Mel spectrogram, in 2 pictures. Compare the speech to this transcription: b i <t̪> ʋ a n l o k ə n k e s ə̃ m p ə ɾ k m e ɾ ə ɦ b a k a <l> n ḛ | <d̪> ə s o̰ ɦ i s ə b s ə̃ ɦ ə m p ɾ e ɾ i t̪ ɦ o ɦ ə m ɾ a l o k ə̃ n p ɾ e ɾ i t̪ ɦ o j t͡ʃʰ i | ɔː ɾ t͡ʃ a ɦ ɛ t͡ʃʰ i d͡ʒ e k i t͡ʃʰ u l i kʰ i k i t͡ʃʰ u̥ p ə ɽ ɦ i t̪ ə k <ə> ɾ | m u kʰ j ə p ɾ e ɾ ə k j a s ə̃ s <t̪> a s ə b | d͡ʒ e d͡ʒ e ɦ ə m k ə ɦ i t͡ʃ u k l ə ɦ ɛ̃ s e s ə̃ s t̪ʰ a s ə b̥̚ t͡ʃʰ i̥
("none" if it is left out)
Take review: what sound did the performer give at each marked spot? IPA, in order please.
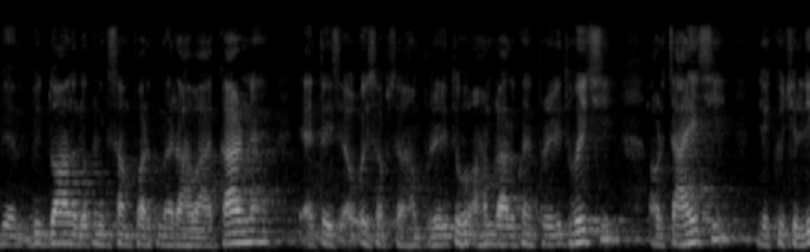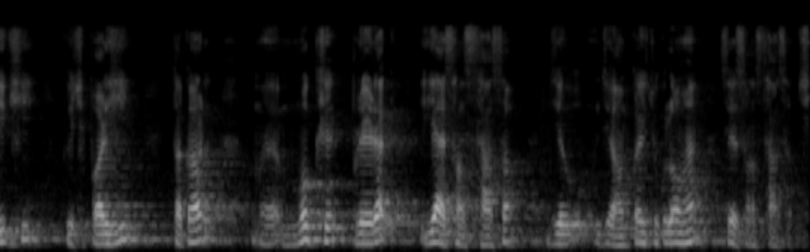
d̪, ɾ, t̪, ə, t̪ʰ

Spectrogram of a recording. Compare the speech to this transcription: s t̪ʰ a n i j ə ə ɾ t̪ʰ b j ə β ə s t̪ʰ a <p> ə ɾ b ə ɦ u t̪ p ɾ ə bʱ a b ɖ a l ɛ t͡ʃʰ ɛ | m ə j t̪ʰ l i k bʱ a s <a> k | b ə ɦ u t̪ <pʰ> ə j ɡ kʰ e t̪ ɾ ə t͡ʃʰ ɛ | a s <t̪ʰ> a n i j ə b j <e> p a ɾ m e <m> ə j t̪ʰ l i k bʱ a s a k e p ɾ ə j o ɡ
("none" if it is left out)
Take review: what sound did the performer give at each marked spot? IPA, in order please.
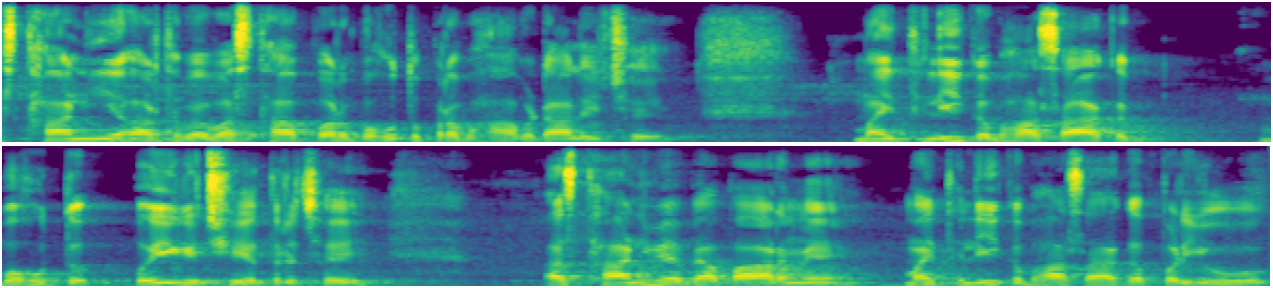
p, a, p, t̪ʰ, a, m

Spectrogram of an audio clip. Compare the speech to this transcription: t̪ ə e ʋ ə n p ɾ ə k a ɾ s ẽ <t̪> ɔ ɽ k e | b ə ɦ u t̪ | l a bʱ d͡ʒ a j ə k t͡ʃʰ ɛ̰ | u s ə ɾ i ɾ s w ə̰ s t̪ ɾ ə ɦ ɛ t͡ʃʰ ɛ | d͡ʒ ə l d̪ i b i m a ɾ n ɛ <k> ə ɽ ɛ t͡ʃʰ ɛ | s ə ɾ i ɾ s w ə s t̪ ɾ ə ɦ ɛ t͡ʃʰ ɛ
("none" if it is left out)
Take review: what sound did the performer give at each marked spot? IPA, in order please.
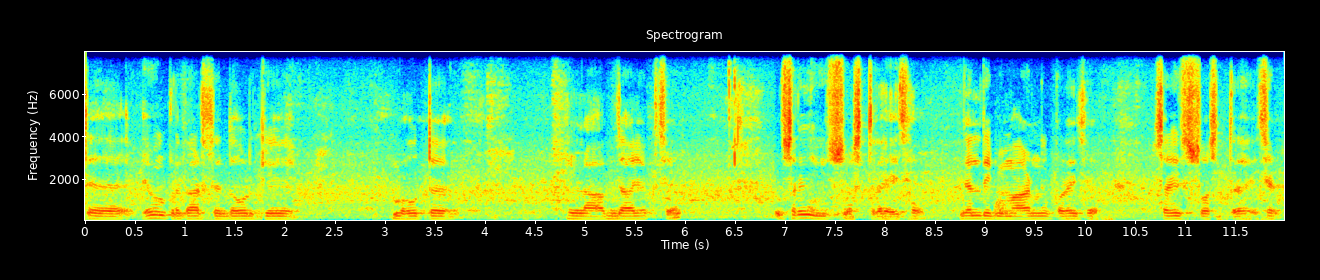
d̪, p

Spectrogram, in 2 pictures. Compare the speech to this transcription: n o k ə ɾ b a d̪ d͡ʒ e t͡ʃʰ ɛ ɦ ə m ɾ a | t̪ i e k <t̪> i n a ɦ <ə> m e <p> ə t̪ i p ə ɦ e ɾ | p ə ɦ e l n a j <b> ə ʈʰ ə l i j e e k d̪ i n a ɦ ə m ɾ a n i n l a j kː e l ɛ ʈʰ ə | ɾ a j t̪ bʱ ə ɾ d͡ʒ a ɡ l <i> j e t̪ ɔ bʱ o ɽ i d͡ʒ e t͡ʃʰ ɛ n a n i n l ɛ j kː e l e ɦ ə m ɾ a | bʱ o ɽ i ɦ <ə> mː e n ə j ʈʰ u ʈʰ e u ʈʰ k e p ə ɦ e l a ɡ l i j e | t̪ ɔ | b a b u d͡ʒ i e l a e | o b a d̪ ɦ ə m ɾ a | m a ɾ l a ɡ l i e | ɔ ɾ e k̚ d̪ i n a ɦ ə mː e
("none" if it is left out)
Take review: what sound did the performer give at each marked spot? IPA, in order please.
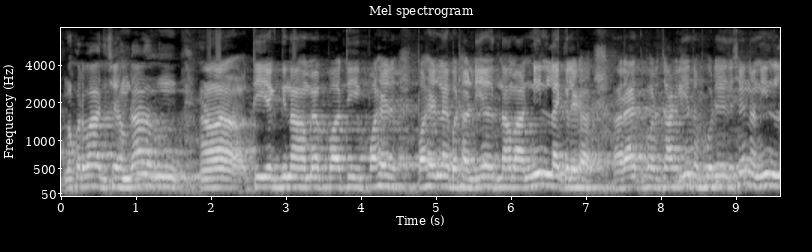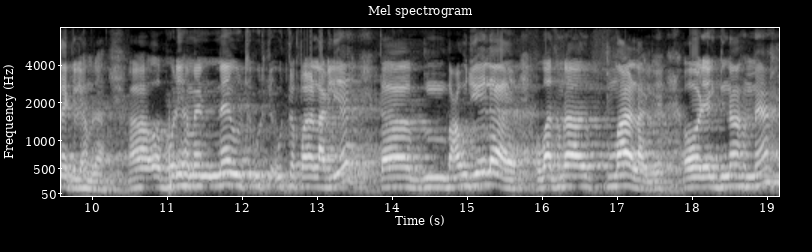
d̪, ə, p, b, i, ə

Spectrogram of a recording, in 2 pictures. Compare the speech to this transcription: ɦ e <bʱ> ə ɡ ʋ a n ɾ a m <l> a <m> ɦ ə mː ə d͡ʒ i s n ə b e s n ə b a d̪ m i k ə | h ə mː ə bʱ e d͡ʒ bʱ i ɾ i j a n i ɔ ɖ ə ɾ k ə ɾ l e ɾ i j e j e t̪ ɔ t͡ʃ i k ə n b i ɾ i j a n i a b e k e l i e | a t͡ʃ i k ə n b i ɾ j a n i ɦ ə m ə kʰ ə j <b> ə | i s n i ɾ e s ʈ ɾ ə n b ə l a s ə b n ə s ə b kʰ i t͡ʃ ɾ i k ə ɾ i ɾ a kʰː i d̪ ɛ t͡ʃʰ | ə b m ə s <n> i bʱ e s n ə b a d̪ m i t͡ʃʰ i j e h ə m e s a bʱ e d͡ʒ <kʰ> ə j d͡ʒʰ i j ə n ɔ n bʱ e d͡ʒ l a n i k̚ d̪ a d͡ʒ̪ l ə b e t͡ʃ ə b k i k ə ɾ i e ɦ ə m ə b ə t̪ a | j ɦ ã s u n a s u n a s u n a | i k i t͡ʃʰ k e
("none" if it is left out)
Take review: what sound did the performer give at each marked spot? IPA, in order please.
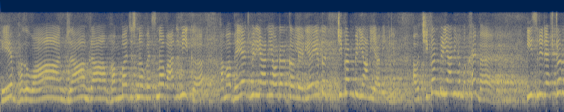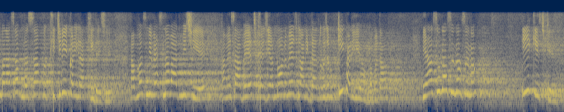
bʱ, ɾ, m, b, n, kʰ

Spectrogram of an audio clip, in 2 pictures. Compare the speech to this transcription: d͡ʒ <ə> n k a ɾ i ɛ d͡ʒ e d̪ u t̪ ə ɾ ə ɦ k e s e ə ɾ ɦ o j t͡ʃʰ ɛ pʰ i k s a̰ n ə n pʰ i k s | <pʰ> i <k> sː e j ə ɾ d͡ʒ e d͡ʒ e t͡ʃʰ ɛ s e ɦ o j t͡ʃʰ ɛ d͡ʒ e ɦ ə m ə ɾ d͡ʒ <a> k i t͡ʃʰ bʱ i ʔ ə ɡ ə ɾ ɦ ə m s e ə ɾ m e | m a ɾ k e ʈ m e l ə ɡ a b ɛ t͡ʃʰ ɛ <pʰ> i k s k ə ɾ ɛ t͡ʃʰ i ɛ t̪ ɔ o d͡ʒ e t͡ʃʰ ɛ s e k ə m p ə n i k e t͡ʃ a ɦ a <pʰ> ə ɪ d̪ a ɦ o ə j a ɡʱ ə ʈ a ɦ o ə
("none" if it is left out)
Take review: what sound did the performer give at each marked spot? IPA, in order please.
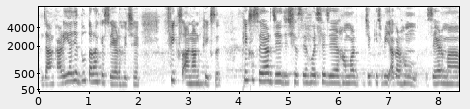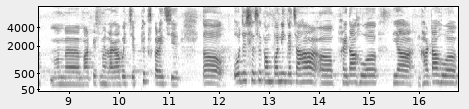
a, pʰ, k, e, pʰ, pʰ

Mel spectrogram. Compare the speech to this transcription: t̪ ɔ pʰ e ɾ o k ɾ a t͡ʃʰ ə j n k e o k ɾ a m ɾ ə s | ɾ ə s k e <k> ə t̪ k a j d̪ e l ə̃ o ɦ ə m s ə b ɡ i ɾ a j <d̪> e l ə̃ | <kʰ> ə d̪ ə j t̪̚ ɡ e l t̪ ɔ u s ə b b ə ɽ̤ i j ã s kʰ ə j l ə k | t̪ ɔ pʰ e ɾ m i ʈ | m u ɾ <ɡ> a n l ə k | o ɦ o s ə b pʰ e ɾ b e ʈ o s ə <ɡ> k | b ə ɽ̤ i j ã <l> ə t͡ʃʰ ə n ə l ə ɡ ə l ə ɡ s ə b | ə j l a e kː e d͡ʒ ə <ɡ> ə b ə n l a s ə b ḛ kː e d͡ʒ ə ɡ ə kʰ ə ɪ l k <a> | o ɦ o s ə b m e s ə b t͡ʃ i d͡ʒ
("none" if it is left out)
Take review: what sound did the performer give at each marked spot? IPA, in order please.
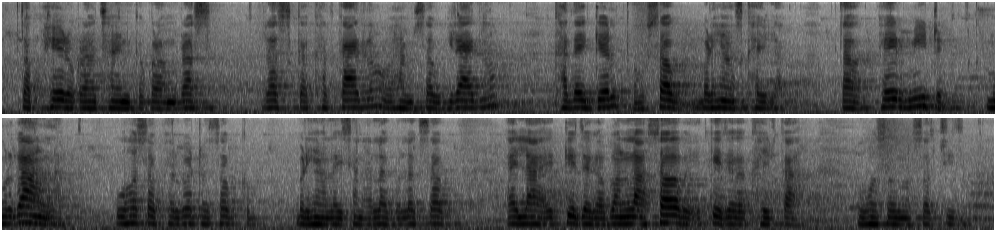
kʰ, d̪, kʰ, ɡ, b, l, ɡ, a

